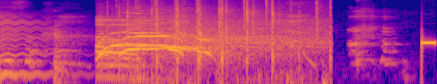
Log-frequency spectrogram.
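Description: Two young women laugh together.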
